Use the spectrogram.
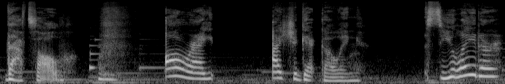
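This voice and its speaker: Young female official, fairly high voice, composed, businesslike, precise, game dialogue, music behind. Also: very animated, slow, a bit bright, heavily acted. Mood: courteous, brisk. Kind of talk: video game voice acting.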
